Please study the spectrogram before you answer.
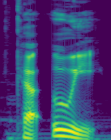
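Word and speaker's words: Kau'i: It looks daunting, but it's just pronounced Kahului.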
